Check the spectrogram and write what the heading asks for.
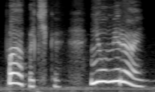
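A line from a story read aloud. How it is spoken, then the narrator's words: Sobbing. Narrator (Russian): всхлипывала я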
